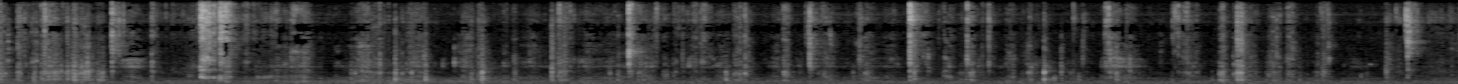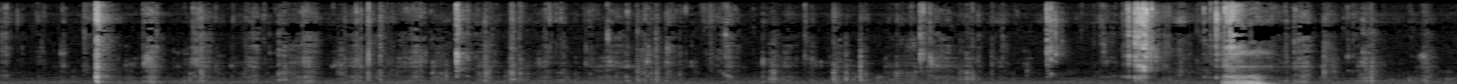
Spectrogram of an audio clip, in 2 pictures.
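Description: Close-miked crunching and chewing of loaded tortilla-chip nachos, with many sharp crunches. Near the end comes one short, loud voiced hum from the eater.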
